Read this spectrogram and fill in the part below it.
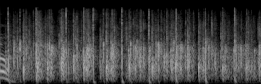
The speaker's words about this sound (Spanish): Vamos a brindarle un aplauso mientras llega. ¡Bravo!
